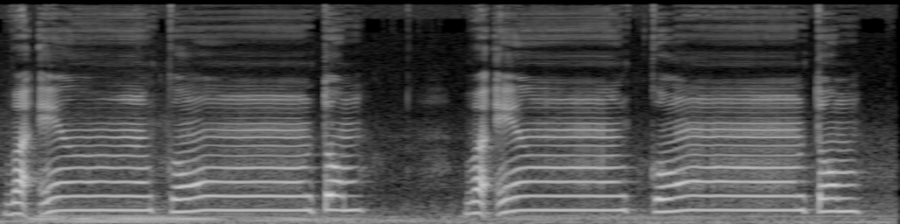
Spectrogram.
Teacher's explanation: وَإِن كُنتُم، اب یہاں پہ دیکھیے نون ساکن کا پھر سے قاعدہ، نون ساکن کے آگے کاف اخفا کا حرف ہے، پھر اگلا نون ساکن اس کے آگے تا اخفا کا حرف ہے، اس لیے دونوں پہ ہم اخفا کریں گے نون ساکن کے اوپر 2 سیکنڈ کا نون کو ہم چھپا کے پڑھیں گے زبان کو تالو سے ٹچ کیے بغیر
